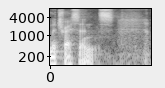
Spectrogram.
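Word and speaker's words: matrescence: You introduced me to the term matresence as in adolescence for anyone that needs to know how to say it.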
